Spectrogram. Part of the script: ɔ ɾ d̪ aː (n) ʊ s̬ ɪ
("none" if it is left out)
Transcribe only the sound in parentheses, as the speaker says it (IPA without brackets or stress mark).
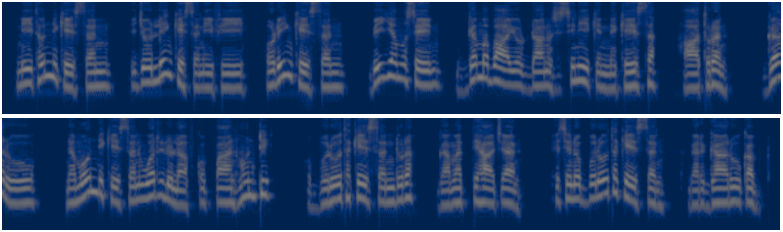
n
